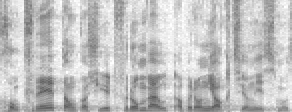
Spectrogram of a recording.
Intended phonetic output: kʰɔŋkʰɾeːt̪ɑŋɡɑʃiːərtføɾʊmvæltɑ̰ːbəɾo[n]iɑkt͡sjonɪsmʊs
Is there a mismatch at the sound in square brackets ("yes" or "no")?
no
